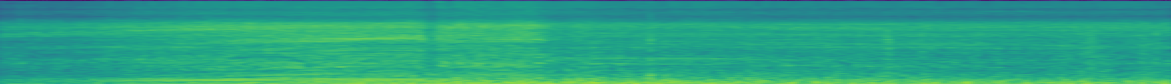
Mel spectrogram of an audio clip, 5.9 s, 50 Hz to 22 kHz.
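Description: Engine of a KTM 890 SMT supermoto motorcycle being ridden, a loud steady drone blended with wind rush, rising slightly at first and then holding level with no talk.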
